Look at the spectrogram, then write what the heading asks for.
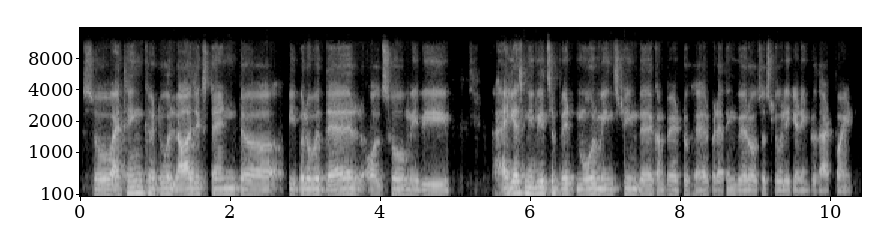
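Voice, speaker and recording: Low-voiced young Indian man, casual interviewee. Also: flat delivery, moderate pace, darkish tone. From New Delhi, India. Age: young adult. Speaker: guest, singer-songwriter.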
